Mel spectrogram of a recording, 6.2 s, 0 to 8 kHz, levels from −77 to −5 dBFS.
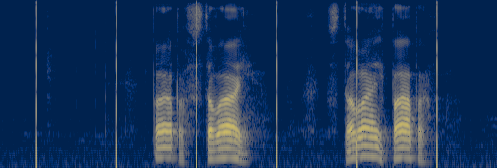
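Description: Sharp, loud clicks cut through the speech at 0.45, 1.45, 2.45, 3.45, 4.45 and 5.45 s, about 1 s apart. This is a file header played as audio: one-second WAV pieces were joined without stripping their headers, so those header bytes play back as a brief snap.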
